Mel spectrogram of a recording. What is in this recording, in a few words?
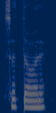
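"setore", female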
